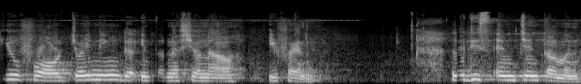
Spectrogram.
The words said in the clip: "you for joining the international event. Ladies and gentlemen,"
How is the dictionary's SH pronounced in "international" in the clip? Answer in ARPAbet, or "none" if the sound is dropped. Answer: S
